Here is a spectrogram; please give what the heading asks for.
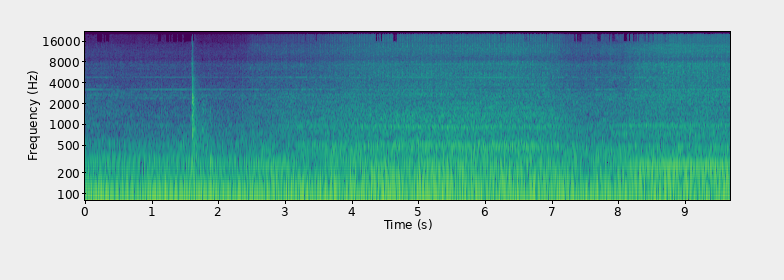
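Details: Mazda RX-8 rotary engine at idle with a light, fast ticking over the low steady hum; ticking increases somewhat with revs; owner says not SSV or spark plugs, exhaust manifold to come off for inspection, unconfirmed.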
